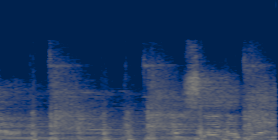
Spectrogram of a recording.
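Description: Live rock band playing on stage: electric guitar and a drum kit keeping a steady beat, with a singer on the microphone.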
